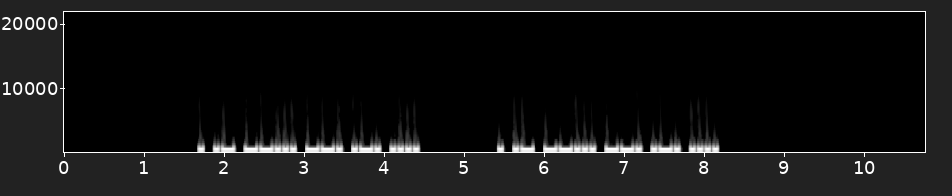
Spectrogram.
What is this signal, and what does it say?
Morse code, heard as a keyed tone, about 25 wpm, 700 Hz. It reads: EA7GRH EA7GRH
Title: DXCC-100 Call Signs - 6 Characters - Repeated 2x - 25wpm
